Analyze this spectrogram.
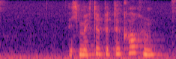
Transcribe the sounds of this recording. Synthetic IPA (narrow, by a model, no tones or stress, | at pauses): ʔɪçmœçtəbɪtəkʰɔχn̩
